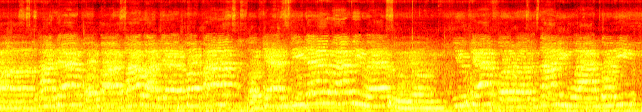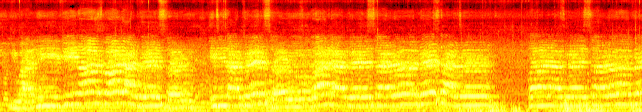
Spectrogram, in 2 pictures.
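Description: A group of voices singing a song together, over steady held low notes, with a brief break about three quarters of the way through.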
